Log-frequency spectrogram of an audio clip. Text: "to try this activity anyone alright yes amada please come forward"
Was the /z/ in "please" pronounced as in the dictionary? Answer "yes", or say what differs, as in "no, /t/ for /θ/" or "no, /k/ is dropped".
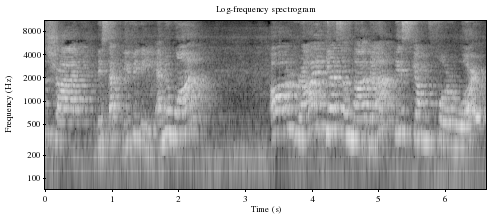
no, /s/ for /z/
